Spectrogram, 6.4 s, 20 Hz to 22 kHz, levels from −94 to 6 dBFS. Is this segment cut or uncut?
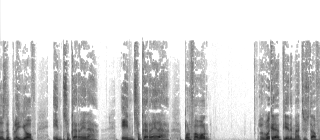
cut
